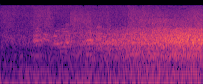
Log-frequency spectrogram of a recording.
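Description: Opening of a song: a rushing noise that swells steadily louder, with voices calling over a low held tone.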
